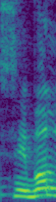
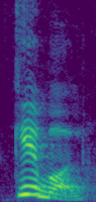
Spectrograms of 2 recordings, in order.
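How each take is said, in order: First: The word begins with an s sound. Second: The word begins with a k sound. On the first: The speaker calls it wrong. "इसको हमने सेबल नहीं पढ़ा है" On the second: The speaker calls it right. "हमने इसको केवल ही पढ़ा है"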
